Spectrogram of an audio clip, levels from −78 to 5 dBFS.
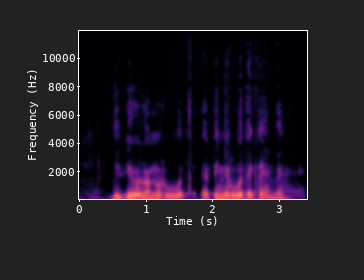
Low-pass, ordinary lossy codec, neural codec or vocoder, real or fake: none; none; codec, 24 kHz, 1 kbps, SNAC; fake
